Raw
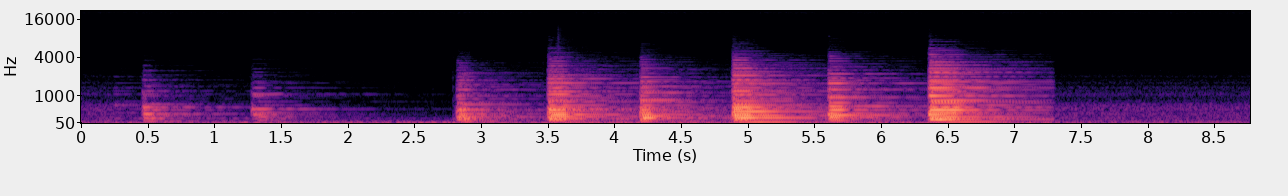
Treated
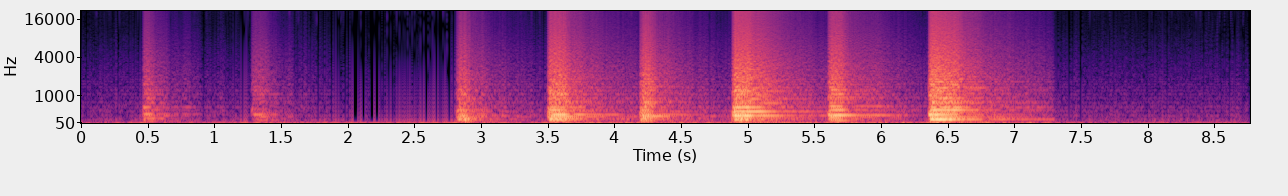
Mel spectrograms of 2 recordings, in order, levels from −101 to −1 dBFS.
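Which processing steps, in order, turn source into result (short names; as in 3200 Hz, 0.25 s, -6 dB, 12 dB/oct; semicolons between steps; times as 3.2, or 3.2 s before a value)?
half-waves squared off; comb 6.6 ms, depth 70%; gain +5.5 dB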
